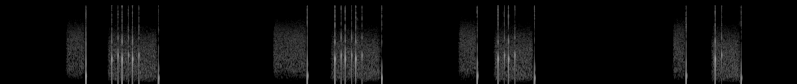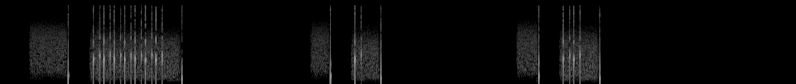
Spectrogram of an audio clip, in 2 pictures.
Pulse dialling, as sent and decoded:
3 / 3 / 2 / 1 / 7 / 1 / 2
3 3 2 1 7 1 2

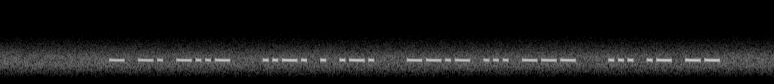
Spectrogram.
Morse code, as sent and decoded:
- -. -..- / ..-. . .-. / --.- ... --- / ... .- --
TNX FER QSO SAM

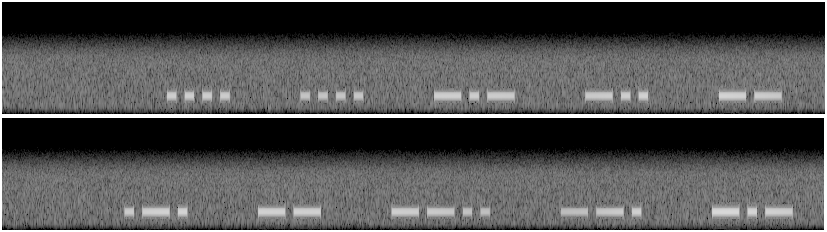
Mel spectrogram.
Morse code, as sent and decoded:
.... .... -.- -.. -- / .-. -- --.. --. -.-
HHKDM RMZGK

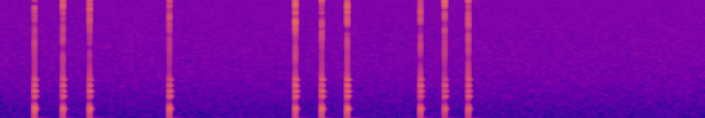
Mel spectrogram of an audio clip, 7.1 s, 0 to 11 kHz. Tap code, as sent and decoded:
3-1 3-3
LN

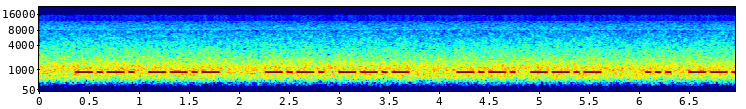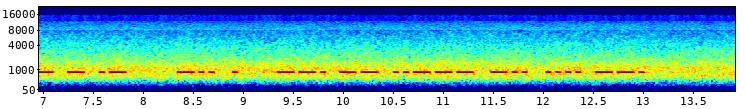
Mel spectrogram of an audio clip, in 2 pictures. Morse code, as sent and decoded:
-.-. --.- / -.-. --.- / -.-. --.- / ... --- - .- / -.. . / --. -- ..--- -.. .... --.
CQ CQ CQ SOTA DE GM2DHG

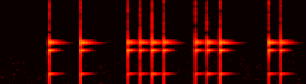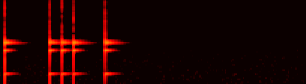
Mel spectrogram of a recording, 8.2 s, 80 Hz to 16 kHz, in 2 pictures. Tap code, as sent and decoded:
1-1 4-3 2-1 3-1
ASFL

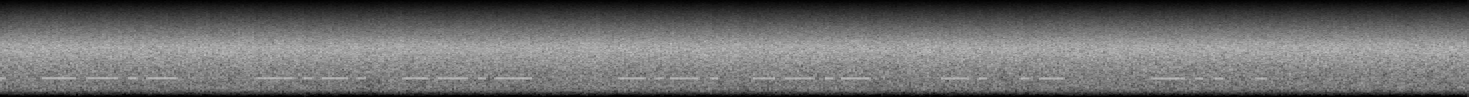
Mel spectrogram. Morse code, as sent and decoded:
… / -.-. --.- / -.-. --.- / -. .- / -.. .
… CQ CQ NA DE

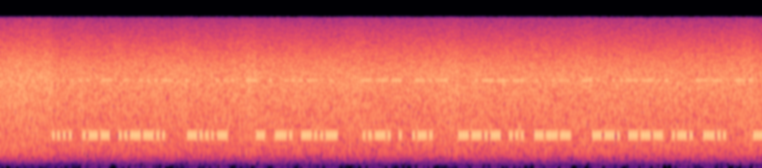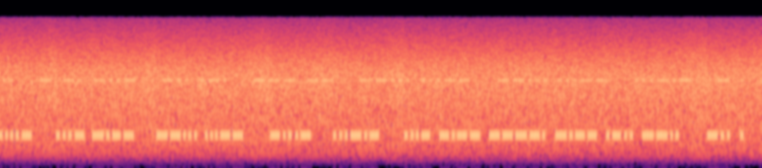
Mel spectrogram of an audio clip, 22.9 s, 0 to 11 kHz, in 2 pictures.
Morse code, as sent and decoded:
.... .-- ..--.. / -...- / - -. -..- / ..-. . .-. / --.- ... --- / --. --- .-. -.. / -...- / ...- -.-- / --... ...-- / -...- / ...-.- / ...- -.-- ----. -.-- .-.. --.. / -.. .
HW? <BT> TNX FER QSO GORD <BT> VY 73 <BT> <SK> VY9YLZ DE

